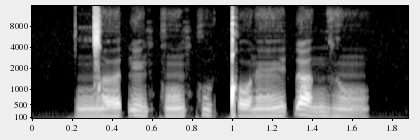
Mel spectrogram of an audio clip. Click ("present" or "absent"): present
